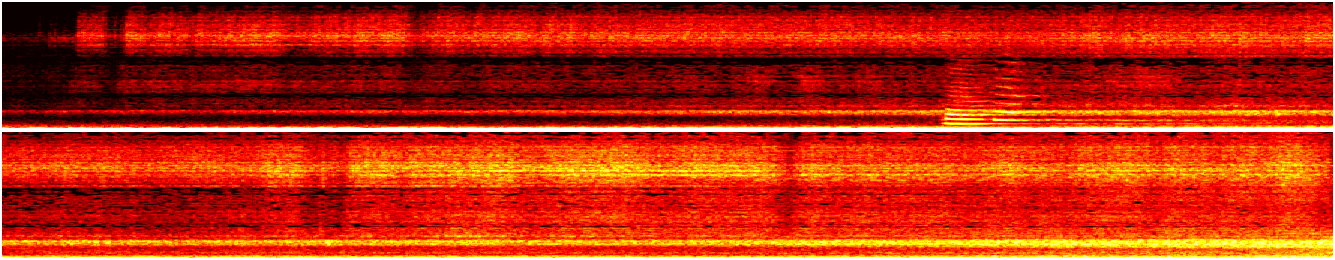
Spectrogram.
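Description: An electric train approaching along the track, its rumble and the hiss of the rails growing steadily louder. About a third of the way in, the train sounds one short horn blast.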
